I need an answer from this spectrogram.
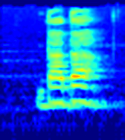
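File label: brother, Santali, female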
